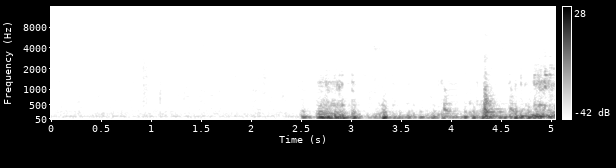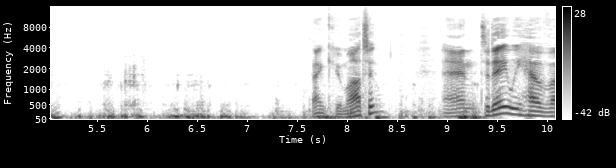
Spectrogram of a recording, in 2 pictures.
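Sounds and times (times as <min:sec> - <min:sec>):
microphone handling noise: 0:02.5 - 0:09.5.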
